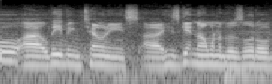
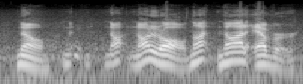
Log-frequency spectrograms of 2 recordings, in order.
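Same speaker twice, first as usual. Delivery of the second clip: dead serious, raised voice, gangster act dropped; 6 dB louder than usual. Retelling how a man answered once his gangster act dropped, real serious. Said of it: "he gets like real serious".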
